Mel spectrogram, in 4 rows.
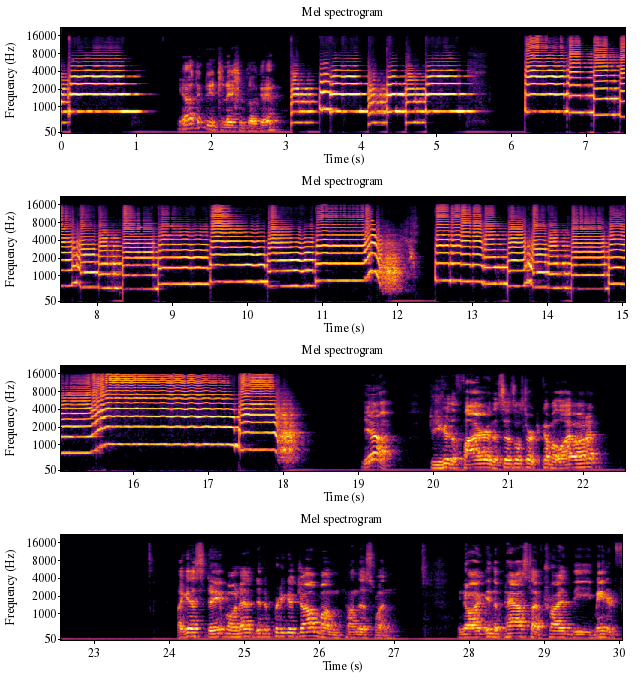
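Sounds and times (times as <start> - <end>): loud trumpet playing: 0.0 - 1.3, 3.0 - 18.4
player breathing in: 27.4 - 27.8.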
